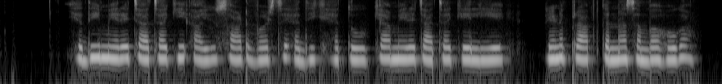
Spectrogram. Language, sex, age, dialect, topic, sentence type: Hindi, female, 41-45, Garhwali, banking, statement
